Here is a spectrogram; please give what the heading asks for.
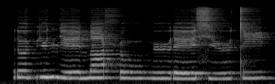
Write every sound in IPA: ɾ ɵ˦˥ bʲ ʉ˦˥ nʲ eː˧ n a˦˥ ħ uː˧ ɦ ʉː˧ ɾ eː˨˥ sʲ ʉː˨˥ t i˦˥

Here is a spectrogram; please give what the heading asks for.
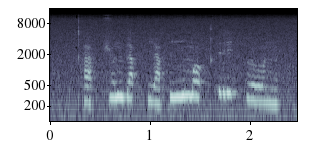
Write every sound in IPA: kʰ a˨˩ p̚ t͡ɕ u˦˥ n d a˦˥ p̚ k i˨˩ a̯ f iː˦˥ m ɔ˦˥ ʔ kʰ r i˥˩ t̚ p l o˧ n

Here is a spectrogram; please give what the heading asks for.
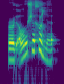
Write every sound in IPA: ə˞˩ ɾʲ ɛ̰˩ lˠ ṳ˥ ʃ ɛ̤˥ x ɵ˩ ʎ ɛ̤˩

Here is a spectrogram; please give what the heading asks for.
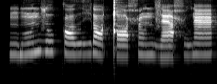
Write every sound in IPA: ŋ ɡ ũ˨˦ n z u˦ k ɒ˧ ð i̤˦ ɾ ɒ˨ ǃ ɒ˨ ħ ũ˧ n z æ˨ ħ ṳ˦ ɾ æ̃˦

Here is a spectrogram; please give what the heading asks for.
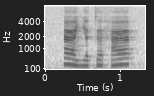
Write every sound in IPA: æ ʎ ɛ k ɛ h æ

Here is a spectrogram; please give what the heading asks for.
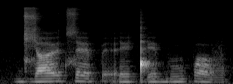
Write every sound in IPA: d͡ʑ a ə̯ t͡s ɛ p ɛ̰ ɾ e ǃʼ e b u p ɔ v

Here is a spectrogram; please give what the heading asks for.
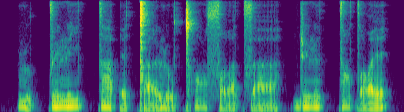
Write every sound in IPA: ɭ ṵ tː ɘ ɭ i tː a ʔ ɛ̰ ǀ a̰ ɭ o̰ ǀʰ ɔ sˤ a̰ t͡s a̰ | ɖ e ɭ ɘ tː e dˤ ɛ̰

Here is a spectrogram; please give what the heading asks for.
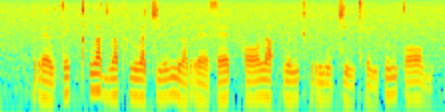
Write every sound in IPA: p r ɛː˨˩ w t e˥˩ k̚ tʰ u˥˩ a̯ d u˦˥ a̯ pʰ l u˧ a̯ t͡ɕ iː˦˥ w n ɯ˩˦ a̯ r ɛː˨˩ s ɛː˦˥ k̚ h ɔː˦˥ l a˦˥ ʔ p l ɯ˦˥ ŋ kʰ r iː˧ w t͡ɕ i˨˩ n tʰ e˩˦ n p ɯ˥˩ ŋ t ɔː˥˩ m

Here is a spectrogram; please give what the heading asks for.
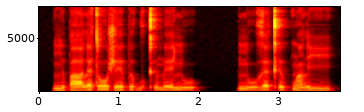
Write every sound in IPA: ŋ ɪ˨ p aː˨ l ɛ˦ t oː˦ ʃ eː˨ p ɪ˦ ɡʷ ɪ˨ kʼ ɪ˨ m eː˦ ɲ u˦ | ɲ uː˨ ɣ ɛ˨ kʼ e˨ kʷ ã˦˨ l iː˦˨

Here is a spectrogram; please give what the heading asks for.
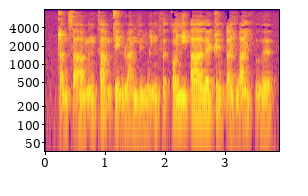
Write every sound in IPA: ʈ a˨˩˨ n s aː˨˩˨ m ə˧ ŋ k a˨˩˦ m t̪ e˨˩ ŋ ɹ a˨˩ ŋ j ɨ˨˩˨ ŋ w i˧˥ ŋ f ə˦˥ k̚ ʔ ɔ˧˥ ɲ i˧ ʔ aː˧ l ə˧˥ j ʈ ɨ˨˩ w ɗ a˨˩ j w a˧ j h u˨˩ ə̯

